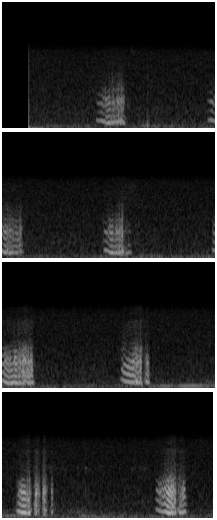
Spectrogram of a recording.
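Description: A French Bulldog puppy snores in rough, fluttering bursts about every two seconds.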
